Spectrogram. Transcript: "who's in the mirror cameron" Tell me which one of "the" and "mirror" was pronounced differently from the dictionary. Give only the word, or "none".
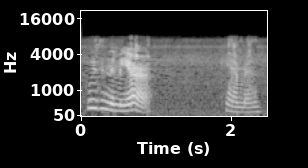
mirror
